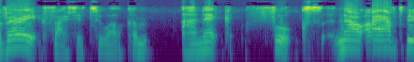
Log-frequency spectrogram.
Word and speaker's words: Fuchs: I generally pronounce it Fuchs, but I hear everything.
